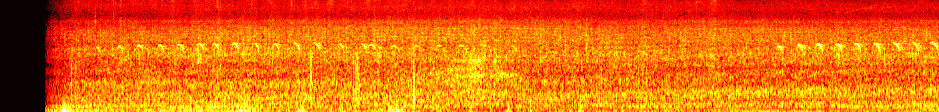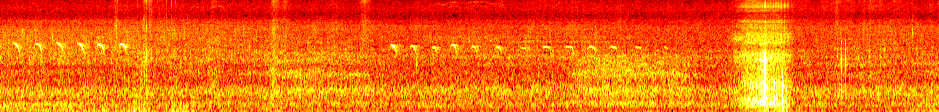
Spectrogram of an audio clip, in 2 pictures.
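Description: A bird calling in three runs of rapid, evenly spaced high chirps, about five a second, each run lasting two to three seconds, over a steady faint hiss. A brief loud rustle near the end.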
